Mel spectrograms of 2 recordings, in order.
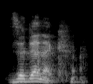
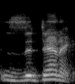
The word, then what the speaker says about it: Zdenek: your last name just say it for us zedennik zidane zidennick and in five minutes i am not going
